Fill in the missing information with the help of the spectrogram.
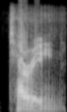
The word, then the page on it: terrene: American English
